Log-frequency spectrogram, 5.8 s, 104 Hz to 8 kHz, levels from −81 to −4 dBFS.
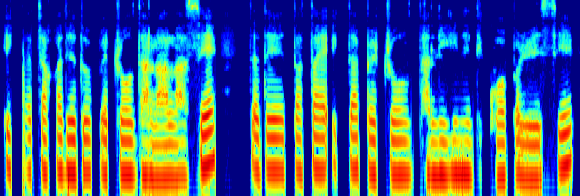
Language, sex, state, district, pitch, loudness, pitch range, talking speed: Nagamese, female, Mizoram, Aizawl, 185 Hz, -19 LUFS, 175-195 Hz, 185 wpm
